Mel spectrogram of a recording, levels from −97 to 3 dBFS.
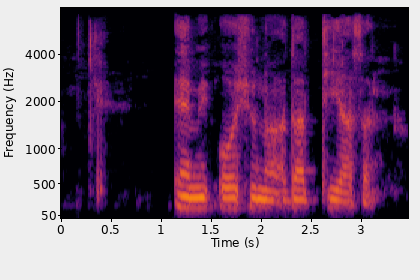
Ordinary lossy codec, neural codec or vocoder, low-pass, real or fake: MP3, 48 kbps; none; 7.2 kHz; real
